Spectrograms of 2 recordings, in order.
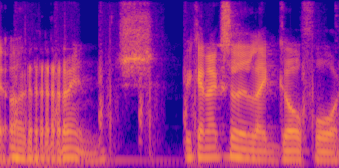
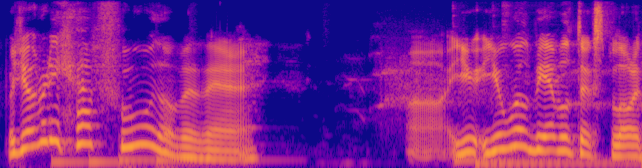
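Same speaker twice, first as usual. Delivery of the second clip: much higher, sing-song scolding of the cat; pet talk; 8 semitones higher than usual. Real, not acted. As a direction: gently tease the cat up high. Talking to the hungry cat.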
